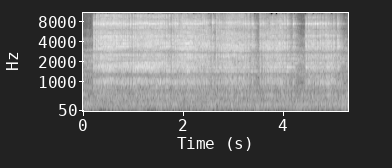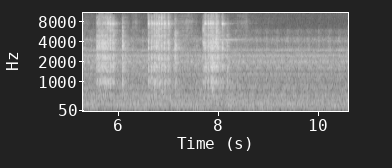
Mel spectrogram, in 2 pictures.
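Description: Sound effect of a railcar hand brake being wound on: a ratcheting clatter for about three and a half seconds, then five short bursts of ratcheting, then it stops.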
